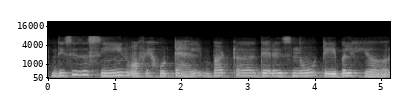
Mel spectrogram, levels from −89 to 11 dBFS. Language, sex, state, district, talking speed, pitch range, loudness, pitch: English, female, Gujarat, Valsad, 165 wpm, 175-195 Hz, -15 LUFS, 190 Hz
